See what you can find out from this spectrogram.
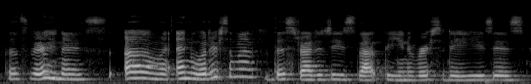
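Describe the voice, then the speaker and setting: A woman's voice: on the high side, fairly even intonation, unhurried, a little mellow. Polite young-sounding woman interviewer. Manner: polite and encouraging. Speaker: interviewer, host. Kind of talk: interview questions.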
